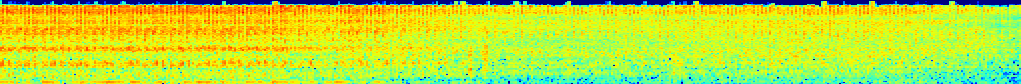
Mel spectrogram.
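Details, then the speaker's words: High-pressure fuel pump engine right after a second diesel engine flush, with oil well overfilled: a steady, even idle with a smooth low hum and no knocks or misses. It runs fine during a one-hour idle, though it later smoked and set a check-engine light. "So it's running fine right now."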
